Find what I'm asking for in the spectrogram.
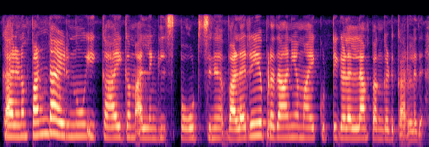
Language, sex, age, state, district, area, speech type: Malayalam, female, 30-45, Kerala, Wayanad, rural, spontaneous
